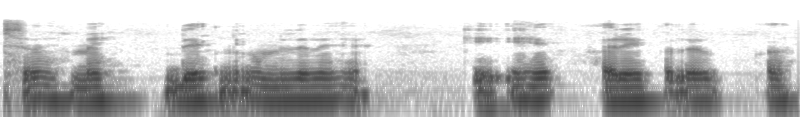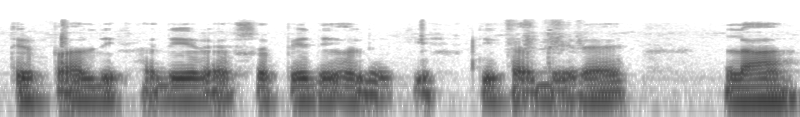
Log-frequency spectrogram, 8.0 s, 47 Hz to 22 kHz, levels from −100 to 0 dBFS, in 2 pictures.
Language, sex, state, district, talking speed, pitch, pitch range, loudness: Hindi, female, Rajasthan, Nagaur, 195 wpm, 115 Hz, 115-120 Hz, -34 LUFS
